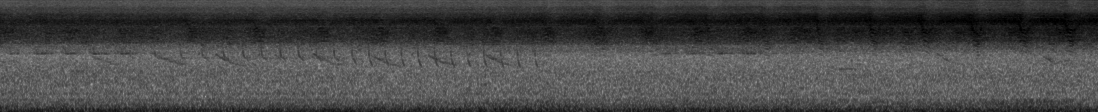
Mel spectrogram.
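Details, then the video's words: Crickets chirping in a steady high band, joined early by a fast run of rhythmic pulses and later by sharp, bright bird notes as the overall sound slowly grows louder. "Nature Sounds - Real Time - No Music - Meditation - Crickets"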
